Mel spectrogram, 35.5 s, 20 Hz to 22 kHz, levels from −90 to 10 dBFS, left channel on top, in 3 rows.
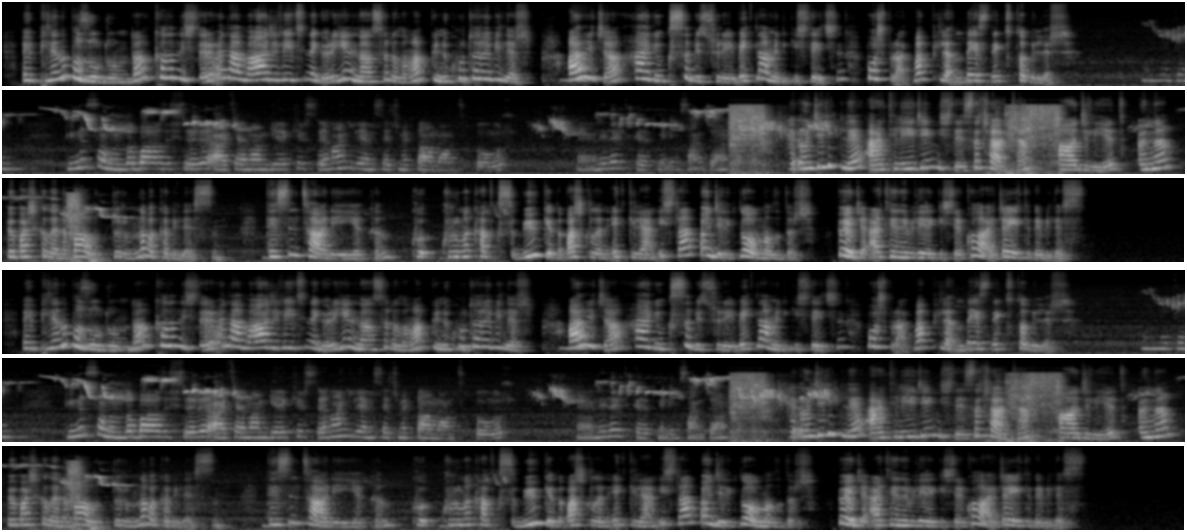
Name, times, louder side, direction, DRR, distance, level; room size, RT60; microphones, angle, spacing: voice 1, 0.2-8.3 8.7-10.7 19.7-22.1 22.4-25.8 26.3-31.7 32.0-34.4, left 3 dB, 70° left, 0.7 m, -25 dB
voice 2, 4.4-4.7 5.6-5.9 11.4-16.9 17.6-19.1 22.5-22.6 23.7-23.8 26.3-26.6 28.0-28.1 32.1-32.2, right 3 dB, 50° right, 0.4 m, -35 dB
sound 1, 11.4-14.3 17.1-20.2 23.1-25.0 28.5-28.7, right 3 dB, 15° right, 0.7 m, -28 dB
sound 2, 19.1-19.7 21.6-22.4 24.2-24.6, left 4 dB, 35° left, 0.5 m, -29 dB
2.6 x 2.3 x 2.2 m
head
